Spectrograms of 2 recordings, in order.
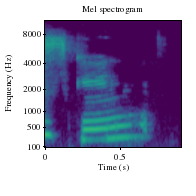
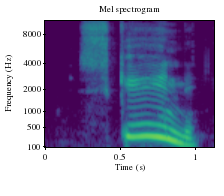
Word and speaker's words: Scone: How do we pronounce it properly? – Scone. – Scone. It's the Stone of Scone.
